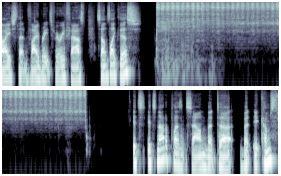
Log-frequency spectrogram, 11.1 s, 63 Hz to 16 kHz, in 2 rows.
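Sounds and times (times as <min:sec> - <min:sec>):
ultrasonic cleaner harsh buzz: 0:03.1 - 0:04.4.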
